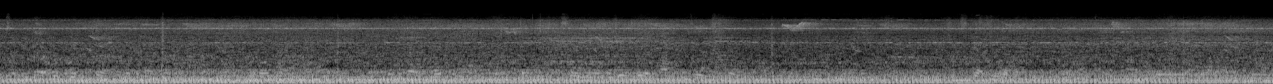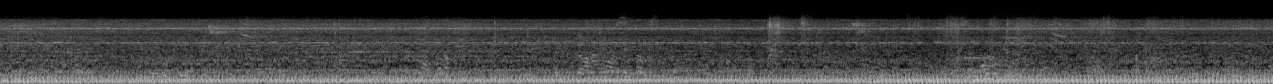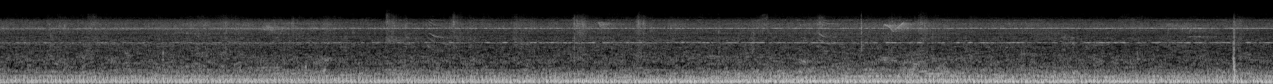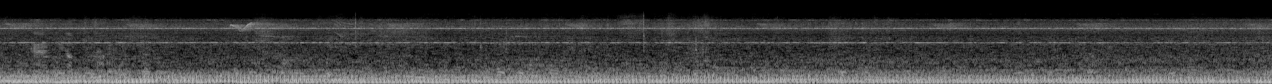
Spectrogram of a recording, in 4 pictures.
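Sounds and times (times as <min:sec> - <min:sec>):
high-pitched whines: 0:00.0 - 0:50.9
low engine hum: 0:00.0 - 0:50.9
voices talking: 0:00.0 - 0:50.9.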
